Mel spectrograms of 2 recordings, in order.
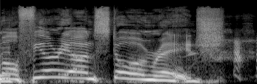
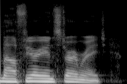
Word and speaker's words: Malfurion Stormrage: Malfurion Stormrage. did I do it right? – That was perfect. That's perfect. So Thrall versus Malfurion Stormrage. Okay, so Thrall is an orc shaman. – Yes. – Malfurion Stormrage.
